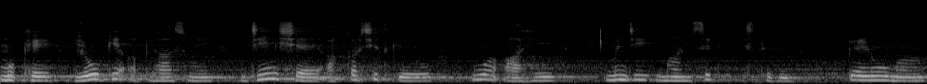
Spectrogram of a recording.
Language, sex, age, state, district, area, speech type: Sindhi, female, 45-60, Rajasthan, Ajmer, urban, spontaneous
